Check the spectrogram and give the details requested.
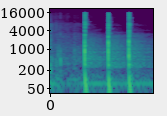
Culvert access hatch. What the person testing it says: Ça sonne ça sonne creux làdedans normalement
